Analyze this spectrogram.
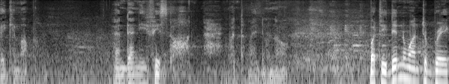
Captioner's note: laughter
